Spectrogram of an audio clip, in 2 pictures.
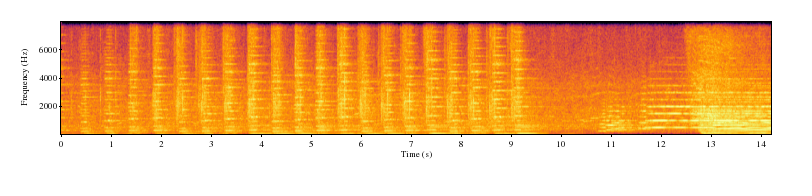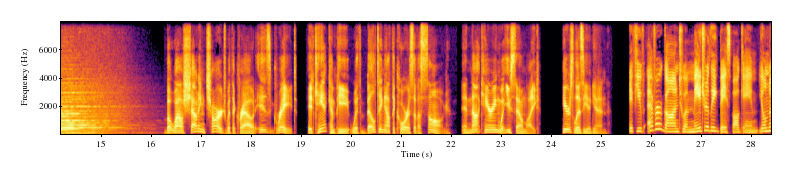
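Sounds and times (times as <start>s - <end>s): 
stadium organ playing a fanfare at Dodger Stadium: 0.0s - 16.0s
speech: 16.4s - 28.4s.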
